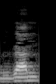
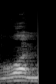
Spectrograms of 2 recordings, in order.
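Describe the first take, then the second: First: The syllable is said light and thin. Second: The syllable is said full and heavy. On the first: The speaker calls it wrong. "গান বলবেন না" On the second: The speaker calls it right. "গান মোটা করে বলবেন"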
